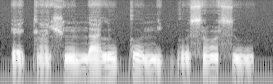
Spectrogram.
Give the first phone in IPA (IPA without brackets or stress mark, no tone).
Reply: ɛ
